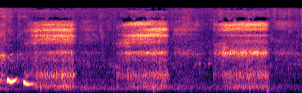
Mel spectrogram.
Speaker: that is so funny i mean a train could go by here and nobody could wake him up oh boy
